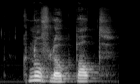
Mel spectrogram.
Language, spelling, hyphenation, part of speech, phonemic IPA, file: Dutch, knoflookpad, knof‧look‧pad, noun, /ˈknɔf.loːkˌpɑt/, Nl-knoflookpad.ogg
- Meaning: common spadefoot, garlic toad (Pelobates fuscus)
